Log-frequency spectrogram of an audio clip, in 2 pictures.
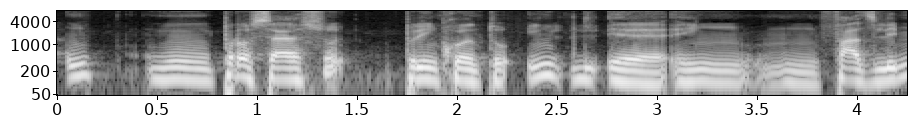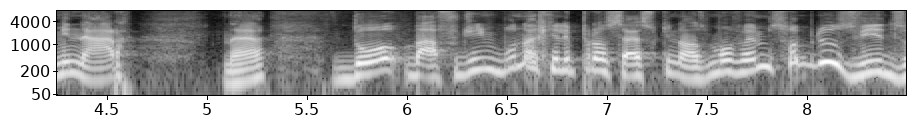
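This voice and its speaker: A Brazilian man with a stuffy nose hosting a live show in loose, joking commentary, peppered with "tá?". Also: fairly high pitch. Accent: Brazilian Portuguese. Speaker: livestream host.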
